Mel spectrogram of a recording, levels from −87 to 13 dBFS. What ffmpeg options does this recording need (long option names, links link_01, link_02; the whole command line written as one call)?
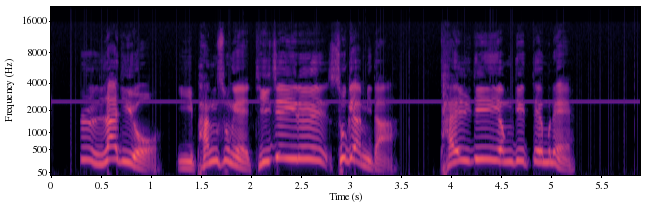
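ffmpeg -i in.wav -af "adeclick=threshold=4,bandreject=frequency=2500:width=30,agate=range=-21dB:threshold=-49dB" out.wav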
